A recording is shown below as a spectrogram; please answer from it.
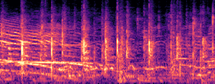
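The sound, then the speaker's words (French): An audience claps in a steady rhythmic beat, crisp hand claps recurring at regular intervals while voices sing or call out over the top. “On les applaudissez bien fort, s'il vous plaît, monsieur.”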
